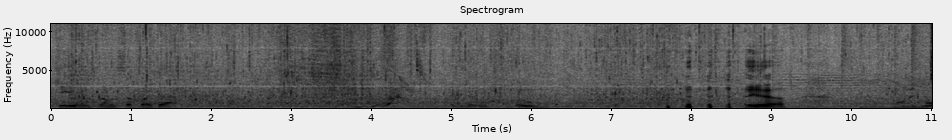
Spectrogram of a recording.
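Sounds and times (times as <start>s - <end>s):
flowing river water: 0.0s - 11.0s.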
